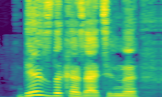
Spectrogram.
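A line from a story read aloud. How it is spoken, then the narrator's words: Scoffing snort. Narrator (Russian): фыркнул месье Шабли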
